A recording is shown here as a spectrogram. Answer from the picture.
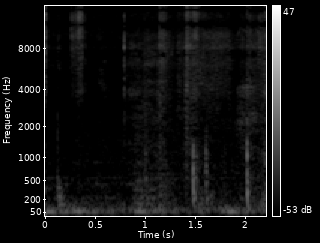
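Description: A few light knocks and rustles of objects being handled and set down on a table mat, with low rumble from handling.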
